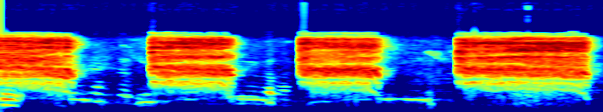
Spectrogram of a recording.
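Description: A broody hen set on eggs clucks loudly and close in four drawn-out, raspy bursts separated by short pauses.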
